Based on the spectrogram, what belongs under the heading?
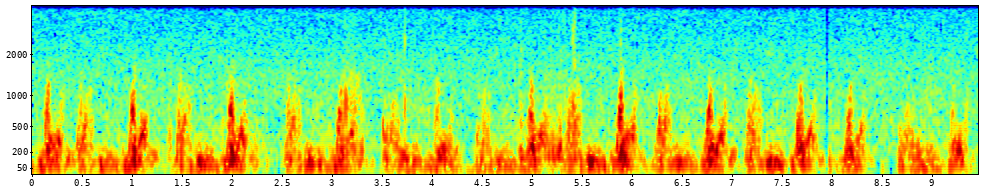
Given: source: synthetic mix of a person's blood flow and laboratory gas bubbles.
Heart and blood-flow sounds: Doppler ultrasound of blood flow; precordium
3.10-3.31 s: bubbles
3.47-3.54 s: bubbles
3.70-3.75 s: bubbles
4.85-4.92 s: bubbles
5.10-5.50 s: bubbles
From the record:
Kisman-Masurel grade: 221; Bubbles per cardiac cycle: several, 3 to 8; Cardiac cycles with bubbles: 10 to 50%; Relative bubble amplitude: barely perceptible (0.100 to 0.250); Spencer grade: 2 (many but less than half of the cardiac periods contain bubble signals, singularly or in groups); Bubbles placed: anywhere in the cardiac cycle

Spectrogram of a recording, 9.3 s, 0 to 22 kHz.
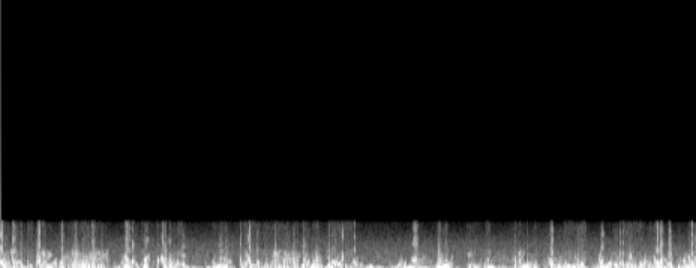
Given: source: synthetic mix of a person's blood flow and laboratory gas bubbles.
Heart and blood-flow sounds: Doppler ultrasound of blood flow; precordium
0.00-0.45 s: bubbles
0.48-0.70 s: bubbles
0.75-1.46 s: bubbles
1.62-2.49 s: bubbles
2.81-4.75 s: bubbles
5.46-5.67 s: bubbles
5.79-5.97 s: bubbles
6.21-6.42 s: bubbles
6.46-6.55 s: bubbles
6.79-7.00 s: bubbles
7.09-7.82 s: bubbles
7.97-8.08 s: bubbles
8.15-9.00 s: bubbles
9.03-9.10 s: bubbles
9.13-9.29 s: bubbles
From the record:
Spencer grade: 4 (maximum detectable bubble signal sounding continuously throughout systole and diastole of every cardiac period, and overriding the amplitude of the normal cardiac signals); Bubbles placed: anywhere in the cardiac cycle

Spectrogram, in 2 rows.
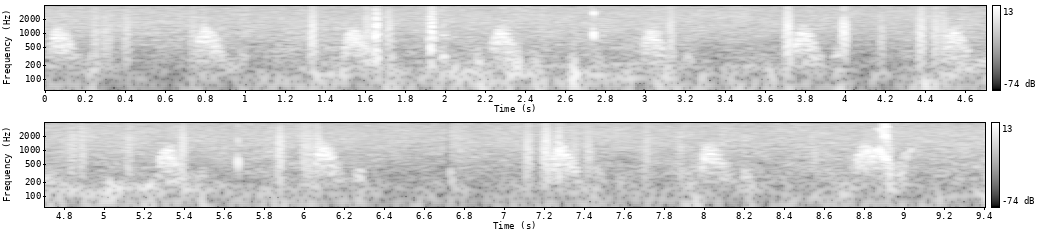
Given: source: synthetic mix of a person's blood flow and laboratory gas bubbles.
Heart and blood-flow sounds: Doppler ultrasound of blood flow; subclavian vein
1.96-2.03 s: bubbles
2.23-2.42 s: bubbles
2.71-2.78 s: bubbles
5.62-5.71 s: bubbles
8.83-9.05 s: bubbles
From the record:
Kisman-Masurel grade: 122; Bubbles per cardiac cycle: 1 to 2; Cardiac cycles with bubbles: 10 to 50%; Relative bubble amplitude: moderate (0.250 to 0.450); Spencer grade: 2 (many but less than half of the cardiac periods contain bubble signals, singularly or in groups); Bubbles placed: anywhere in the cardiac cycle

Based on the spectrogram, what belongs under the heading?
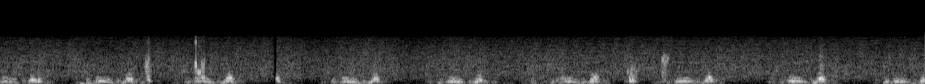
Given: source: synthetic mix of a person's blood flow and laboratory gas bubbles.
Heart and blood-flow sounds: Doppler ultrasound of blood flow; precordium
0.35-0.44 s: bubbles
1.44-1.53 s: bubbles
1.92-2.08 s: bubbles
6.24-6.40 s: bubbles
6.61-6.70 s: bubbles
From the record:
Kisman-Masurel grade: 122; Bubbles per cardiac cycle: 1 to 2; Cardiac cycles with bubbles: 10 to 50%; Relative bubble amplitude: moderate (0.250 to 0.450); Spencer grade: 2 (many but less than half of the cardiac periods contain bubble signals, singularly or in groups); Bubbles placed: only in the low amplitude regions of the cardiac cycle

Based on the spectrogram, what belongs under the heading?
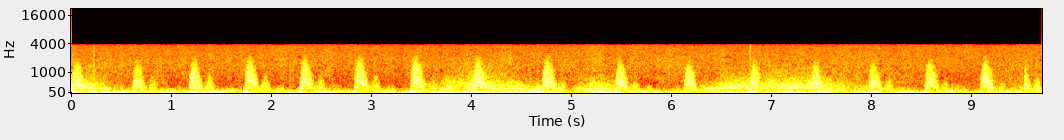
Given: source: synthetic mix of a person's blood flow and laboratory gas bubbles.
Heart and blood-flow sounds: Doppler ultrasound of blood flow; subclavian vein
no bubbles
From the record:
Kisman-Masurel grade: 000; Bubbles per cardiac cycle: 0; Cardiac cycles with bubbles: 0%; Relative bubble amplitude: no bubbles discernible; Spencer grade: 0 (complete lack of bubble signals)

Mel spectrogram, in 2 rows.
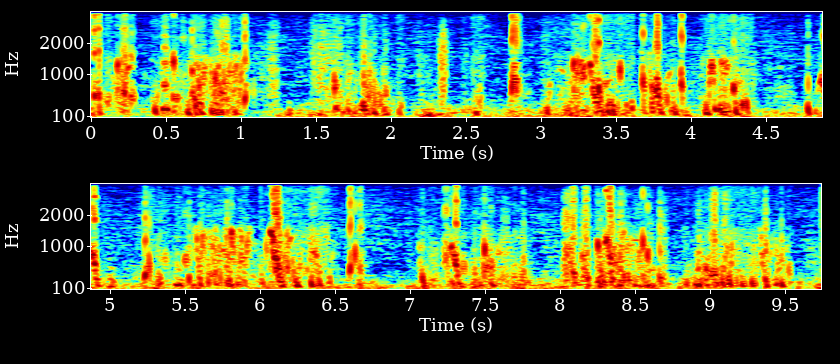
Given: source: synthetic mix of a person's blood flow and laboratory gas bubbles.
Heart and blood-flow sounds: Doppler ultrasound of blood flow; subclavian vein
0.00-0.30 s: bubbles
0.40-1.10 s: bubbles
1.49-2.10 s: bubbles
2.54-2.62 s: bubbles
2.78-2.89 s: bubbles
3.01-3.62 s: bubbles
3.64-3.98 s: bubbles
4.06-4.41 s: bubbles
4.74-5.00 s: bubbles
5.19-5.97 s: bubbles
6.00-6.52 s: bubbles
6.56-6.71 s: bubbles
7.04-7.82 s: bubbles
8.04-8.71 s: bubbles
8.82-9.55 s: bubbles
From the record:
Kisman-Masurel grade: 342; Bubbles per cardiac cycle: rolling drumbeat, 9 or more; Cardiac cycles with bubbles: 100%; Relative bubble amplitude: moderate (0.250 to 0.450); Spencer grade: 3 (all of the cardiac periods contain showers or single bubble signals, but not dominating or overriding the cardiac motion signals); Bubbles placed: anywhere in the cardiac cycle

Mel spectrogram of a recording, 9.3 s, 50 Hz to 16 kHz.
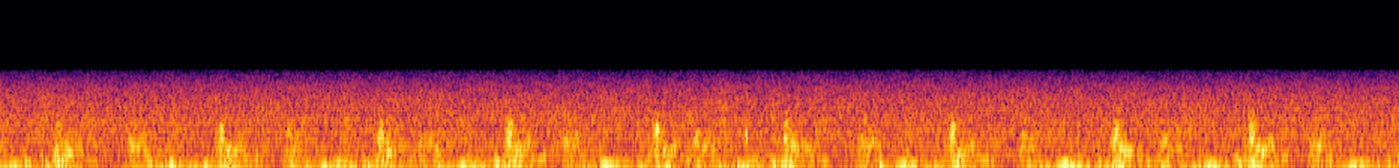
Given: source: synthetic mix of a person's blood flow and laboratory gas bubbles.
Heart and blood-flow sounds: Doppler ultrasound of blood flow; precordium
4.94-5.02 s: bubbles
From the record:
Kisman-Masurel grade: 123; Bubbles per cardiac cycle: 1 to 2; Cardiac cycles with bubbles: 10 to 50%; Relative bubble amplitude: loud (0.450 to 0.775); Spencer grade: 2 (many but less than half of the cardiac periods contain bubble signals, singularly or in groups); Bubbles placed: anywhere in the cardiac cycle

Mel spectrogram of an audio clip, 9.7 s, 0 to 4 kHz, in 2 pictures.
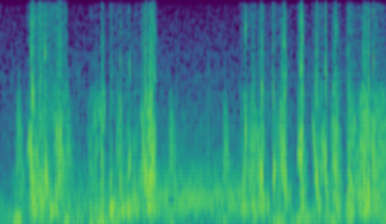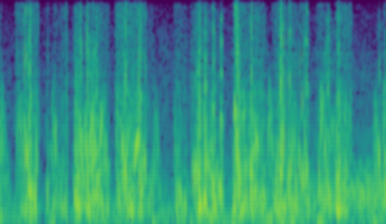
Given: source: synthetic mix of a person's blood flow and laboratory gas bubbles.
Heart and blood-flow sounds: Doppler ultrasound of blood flow; subclavian vein
0.32-0.85 s: bubbles
1.09-1.99 s: bubbles
3.00-3.66 s: bubbles
3.71-3.84 s: bubbles
3.88-4.28 s: bubbles
4.33-4.85 s: bubbles
5.01-5.32 s: bubbles
5.40-5.66 s: bubbles
5.72-6.20 s: bubbles
6.26-6.75 s: bubbles
6.99-7.63 s: bubbles
7.74-8.16 s: bubbles
8.21-8.71 s: bubbles
8.77-9.23 s: bubbles
9.53-9.66 s: bubbles
From the record:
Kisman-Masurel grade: 333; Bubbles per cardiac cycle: rolling drumbeat, 9 or more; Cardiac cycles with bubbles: 50 to 99%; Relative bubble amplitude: loud (0.450 to 0.775); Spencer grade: 3 (all of the cardiac periods contain showers or single bubble signals, but not dominating or overriding the cardiac motion signals); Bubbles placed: anywhere in the cardiac cycle

